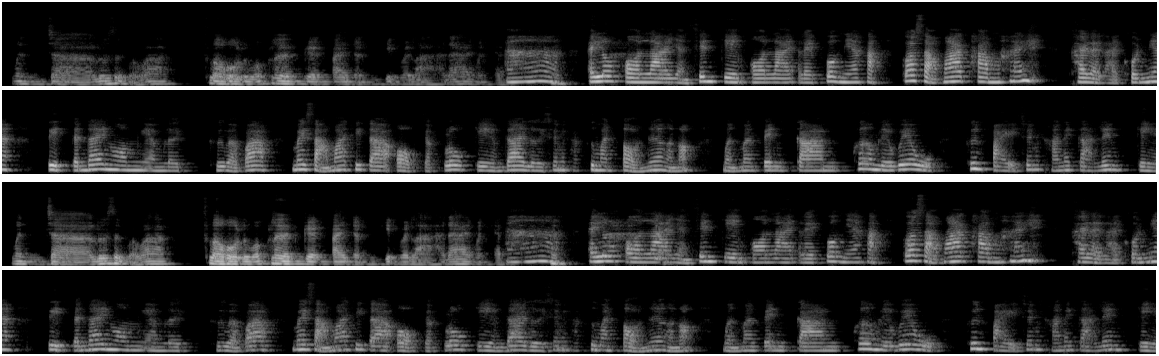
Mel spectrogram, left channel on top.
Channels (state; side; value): normal; both; correlation 0.29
